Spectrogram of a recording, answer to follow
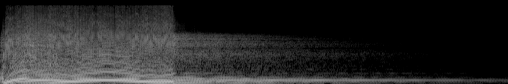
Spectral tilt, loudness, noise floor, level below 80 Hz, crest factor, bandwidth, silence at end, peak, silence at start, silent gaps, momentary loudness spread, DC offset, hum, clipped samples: -5 dB/octave; -25 LUFS; -55 dBFS; -38 dBFS; 8 dB; 17 kHz; 0.5 s; -18 dBFS; 0 s; none; 20 LU; under 0.1%; none; under 0.1%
